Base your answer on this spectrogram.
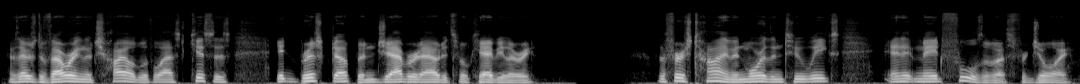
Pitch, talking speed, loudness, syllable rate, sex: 120 Hz, 185 wpm, -18 LUFS, 5.1 syllables/s, male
